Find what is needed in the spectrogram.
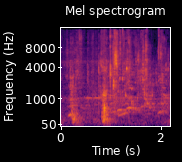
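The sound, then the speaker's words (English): Orange juice poured from a container into a glass in a kitchen: a quiet liquid splash and gurgle lasting about two seconds, with a few faint glugging notes. “He pours a glass of orange juice.”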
